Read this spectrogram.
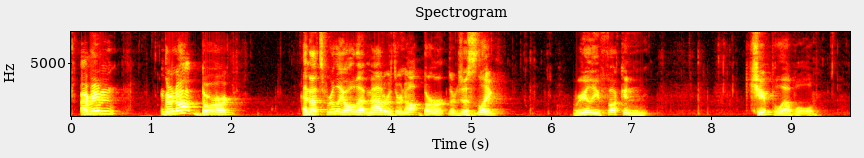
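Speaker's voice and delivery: loud, chewing, talking through a mouthful. Eating fries they just made, chewing while talking. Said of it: "I'm sorry if I'm chewing too loud".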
